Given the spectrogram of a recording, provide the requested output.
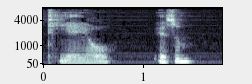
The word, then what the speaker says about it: Taoism: but more specifically Taoism, which is a weird word because it's Tao-ism, but it's pronounced as if it's a D, it's pronounced Taoism, but it's Taoism spelled.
